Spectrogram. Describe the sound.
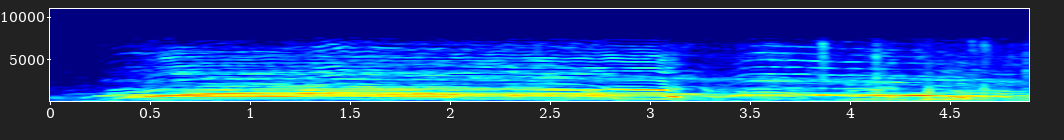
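A large demonstration crowd cheers and shouts loudly and continuously, many overlapping voices swelling into a sustained roar with whistles and higher cries mixed in, dense throughout.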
